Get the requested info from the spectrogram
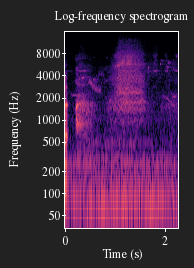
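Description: A hooked sea-run trout splashing at the water's surface while being played on a lure, a short splash about a second in, over a low steady rumble.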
